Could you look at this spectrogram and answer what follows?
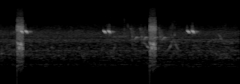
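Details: A male Burnished-buff Tanager, visiting a backyard to feed at papaya and tangerine fruit bait, gives thin, very high double 'tsit-tsit' notes about once a second, with a couple of sharp knocking taps between.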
